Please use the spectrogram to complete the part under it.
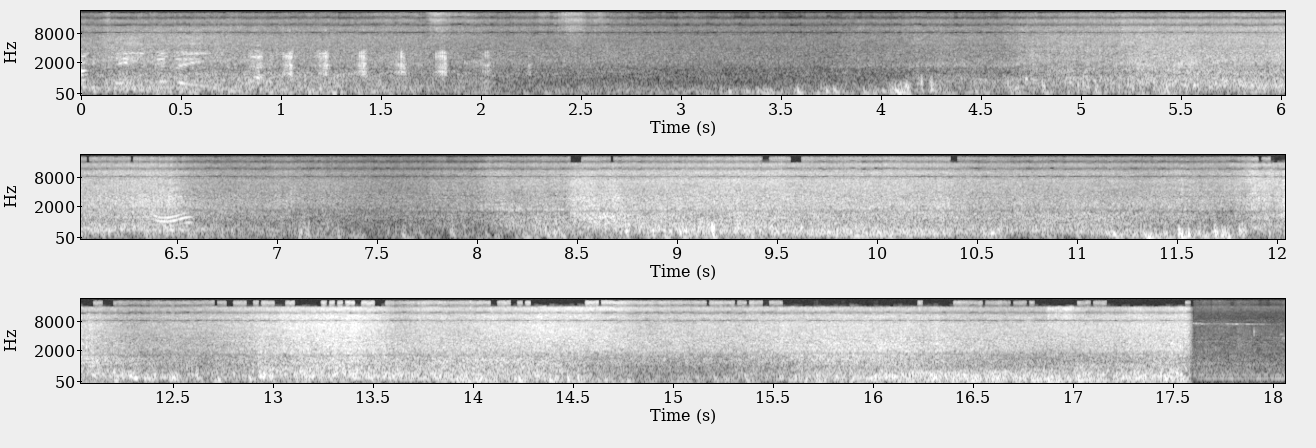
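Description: Waves wash onto the beach at Blackpool Sands in a loud, continuous surf roar that swells and recedes, mixed with heavy wind buffeting the microphone.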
